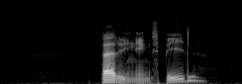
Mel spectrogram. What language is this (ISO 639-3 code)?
swe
